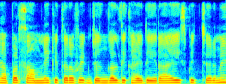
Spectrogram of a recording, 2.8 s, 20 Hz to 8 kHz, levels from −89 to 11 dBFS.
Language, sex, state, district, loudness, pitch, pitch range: Hindi, female, Odisha, Khordha, -15 LUFS, 205 Hz, 195-210 Hz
